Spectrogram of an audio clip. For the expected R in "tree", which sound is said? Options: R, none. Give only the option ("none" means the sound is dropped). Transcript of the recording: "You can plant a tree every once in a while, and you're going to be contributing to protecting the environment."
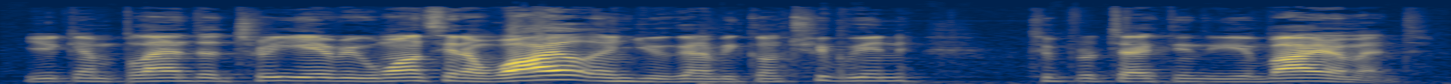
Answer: R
